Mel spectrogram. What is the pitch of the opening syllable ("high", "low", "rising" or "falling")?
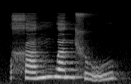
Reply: rising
